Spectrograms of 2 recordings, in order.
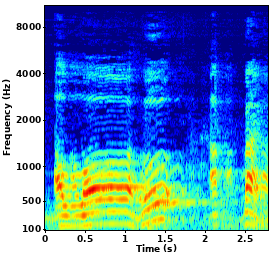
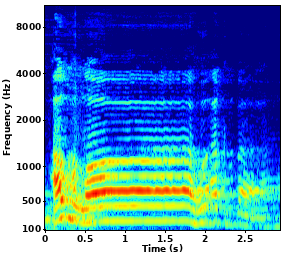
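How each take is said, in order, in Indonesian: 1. Suku kata terakhir bar dipendekkan. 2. Suku kata terakhir bar dipanjangkan. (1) "Barnya pendek ya" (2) "Itu lagi sakit hati"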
